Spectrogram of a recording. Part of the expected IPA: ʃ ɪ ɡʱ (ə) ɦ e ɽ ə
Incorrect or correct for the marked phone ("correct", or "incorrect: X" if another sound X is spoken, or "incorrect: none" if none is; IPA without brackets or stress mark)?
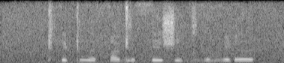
correct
